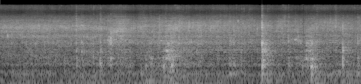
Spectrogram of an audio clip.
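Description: Chopped tomatoes, onion, carrot and peas sizzling in hot oil in a metal kadhai, stirred with a slotted metal spatula that clicks and scrapes against the pan a few times, the sharpest click about four seconds in. This is the tempered vegetables frying for rava upma just after the tomatoes go in.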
